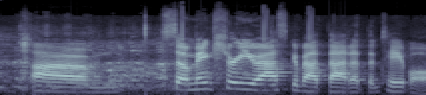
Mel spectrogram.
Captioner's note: laugh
